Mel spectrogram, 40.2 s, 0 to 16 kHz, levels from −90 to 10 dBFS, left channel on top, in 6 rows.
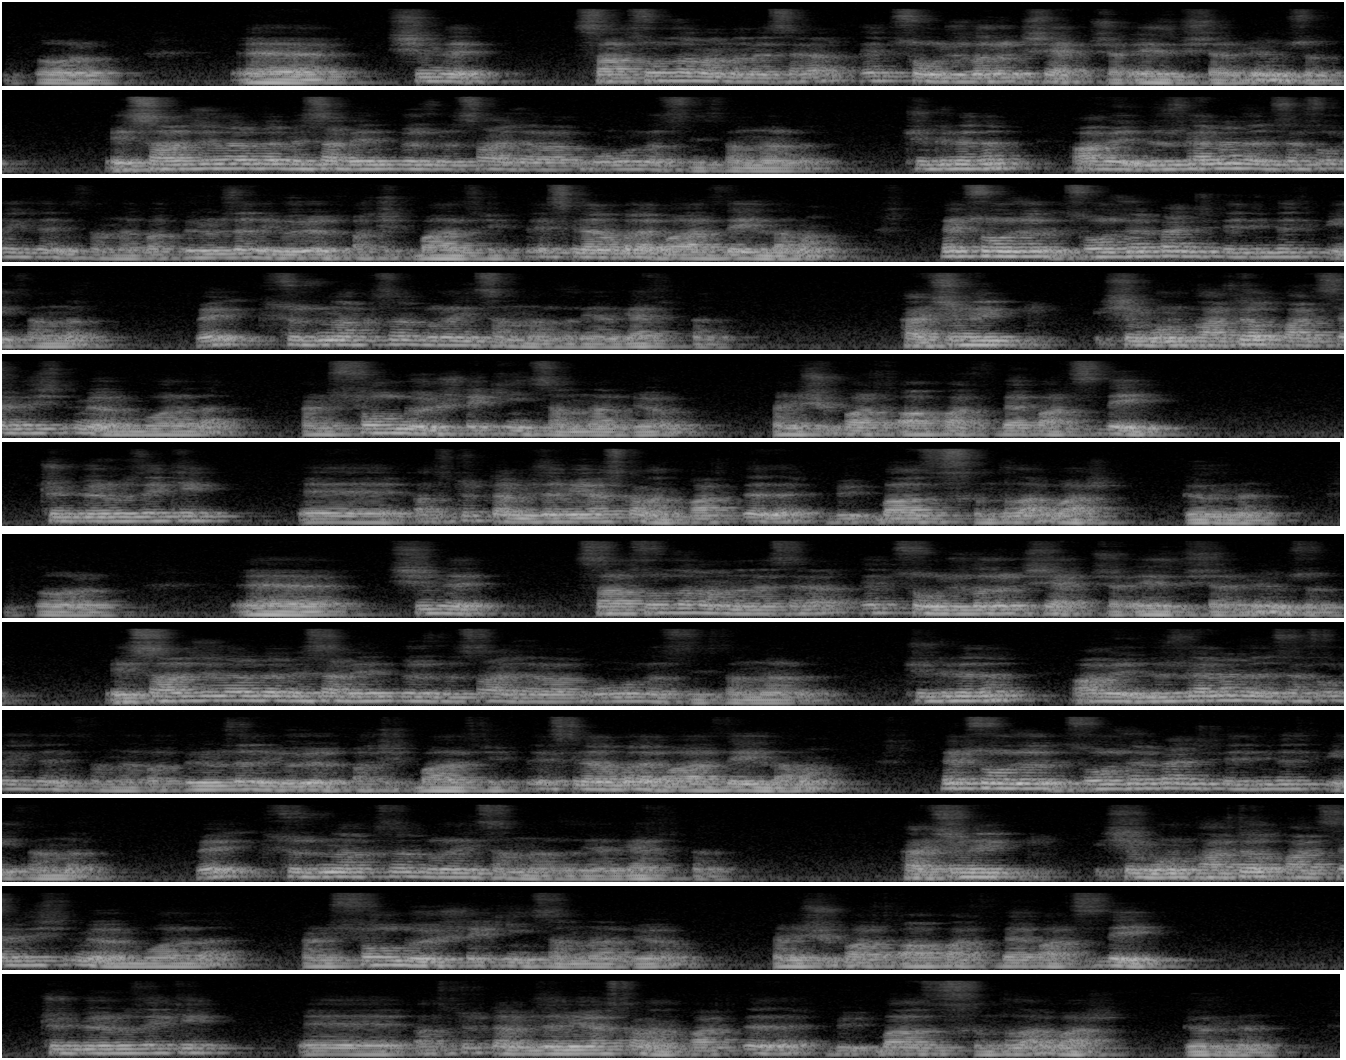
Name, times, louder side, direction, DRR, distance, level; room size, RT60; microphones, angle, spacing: voice 1, 1.1-1.7 1.9-2.4 2.9-6.6 7.2-10.7 11.2-11.7 12.0-15.1 15.5-17.5 18.1-20.5 21.1-23.4 24.6-25.3 25.6-27.9 28.3-30.2 30.7-32.6 33.7-34.5 35.0-39.0 39.5-39.8, equal, 25° left, -4 dB, 5.2 m, -28 dB
17.5 x 13.5 x 3.6 m, 0.38 s
head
